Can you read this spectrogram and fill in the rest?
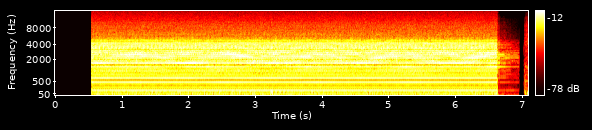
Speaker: звукоснимателей гитарный звукосниматель и темброблок гитары тоже являются источниками фон а точнее они улавливают наводки эти наводки носят непостоянный характер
